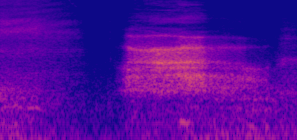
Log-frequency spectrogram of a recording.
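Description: During a Pilates reformer class, a deep, breathy exhale swells strongly and then fades over about a second, following a softer earlier breath against steady room noise.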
